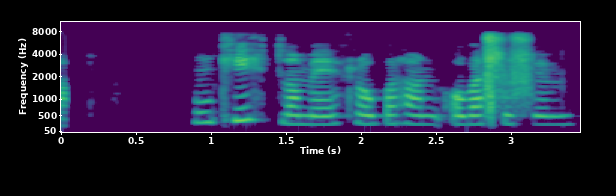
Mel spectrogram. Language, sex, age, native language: Icelandic, female, 12, Icelandic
